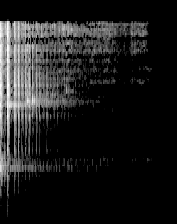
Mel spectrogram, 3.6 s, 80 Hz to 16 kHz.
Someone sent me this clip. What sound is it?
Metal Drops 6
Tweaked percussion and cymbal sounds combined with synths and effects.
